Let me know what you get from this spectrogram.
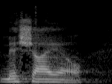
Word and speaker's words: Michelle: It's spelled Michelle, but she pronounces it Mishael.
